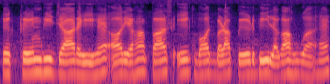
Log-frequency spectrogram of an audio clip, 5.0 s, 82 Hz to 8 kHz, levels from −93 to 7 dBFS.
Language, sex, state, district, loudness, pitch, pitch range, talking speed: Hindi, male, Madhya Pradesh, Katni, -17 LUFS, 145 Hz, 140-155 Hz, 205 wpm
